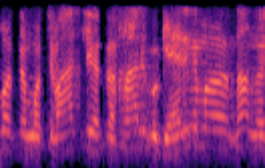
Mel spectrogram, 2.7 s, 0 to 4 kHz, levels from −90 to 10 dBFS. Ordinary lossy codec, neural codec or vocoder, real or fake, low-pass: AAC, 16 kbps; none; real; 3.6 kHz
